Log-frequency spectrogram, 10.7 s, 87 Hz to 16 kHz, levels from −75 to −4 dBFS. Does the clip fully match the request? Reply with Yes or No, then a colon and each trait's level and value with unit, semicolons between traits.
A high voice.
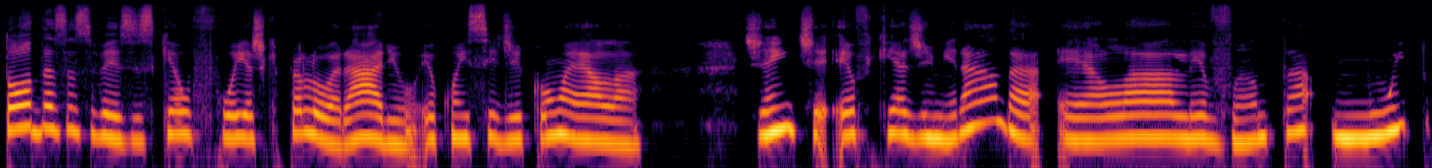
Yes: high, 230 Hz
